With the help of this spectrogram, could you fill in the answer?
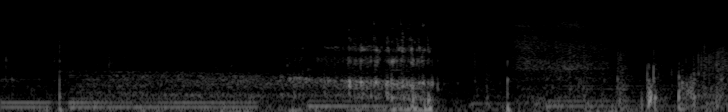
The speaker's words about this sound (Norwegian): Eh, jeg vil bare ta meg en liten supp. Som du sikkert hører, så er jeg litt rusten i stemmen, så jeg må drikke litt honning, eh, honning og kokt melk.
